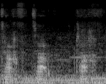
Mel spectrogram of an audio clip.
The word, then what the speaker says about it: Sejm: Tach broke out, but it was modeled on the Polish government. The same. The pronunciation is tricky.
